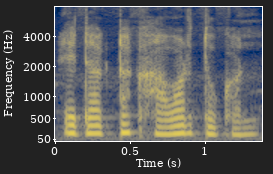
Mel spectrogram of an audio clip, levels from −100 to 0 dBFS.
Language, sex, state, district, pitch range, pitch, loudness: Bengali, female, West Bengal, Cooch Behar, 160-180 Hz, 175 Hz, -16 LUFS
